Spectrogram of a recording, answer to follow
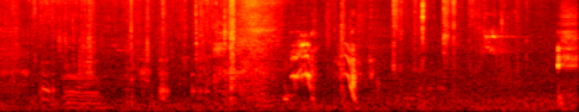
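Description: A dog begging for a bite of fruit, making short snuffling sounds and a couple of quick high whines a little past halfway.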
